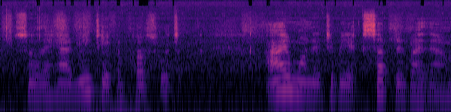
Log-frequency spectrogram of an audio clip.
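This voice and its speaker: A soft-spoken woman with a very deep, low pitch and fairly even intonation, in audible room echo. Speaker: crafting youtuber. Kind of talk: tutorial. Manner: casual.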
